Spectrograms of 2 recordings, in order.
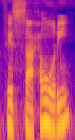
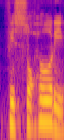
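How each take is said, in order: First: The first vowel of the word is 'a'. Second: The first vowel of the word is 'u'. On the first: It means the food eaten before dawn. "sinnya di fathah" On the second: It means the time before dawn. "pakai dhammah"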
